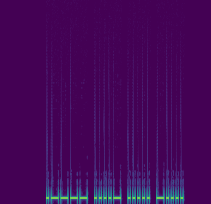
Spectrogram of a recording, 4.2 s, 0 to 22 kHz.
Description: Morse code, heard as a keyed tone, about 25 wpm, 700 Hz. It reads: 1456
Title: Numbers - 4-Digit 25wpm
